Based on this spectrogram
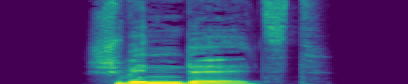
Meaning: second-person singular present of schwindeln
- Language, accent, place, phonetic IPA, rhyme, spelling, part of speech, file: German, Germany, Berlin, [ˈʃvɪndl̩st], -ɪndl̩st, schwindelst, verb, De-schwindelst.ogg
